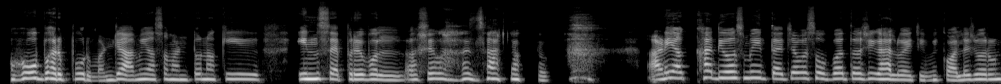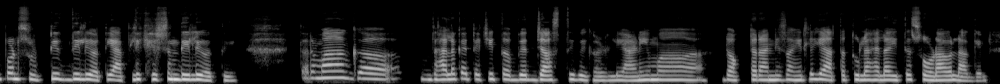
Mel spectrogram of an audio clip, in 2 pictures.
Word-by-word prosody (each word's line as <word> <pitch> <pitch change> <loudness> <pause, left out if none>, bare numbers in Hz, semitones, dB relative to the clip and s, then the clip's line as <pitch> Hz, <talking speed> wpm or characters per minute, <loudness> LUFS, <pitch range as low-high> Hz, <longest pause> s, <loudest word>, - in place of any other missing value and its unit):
हो, 275 +5 +4
भरपूर. 250 -2 +3
म्हणजे 195 +7 -1
आम्ही 225 +1 +3
असं 235 0 -2
म्हणतो 220 +1 -1
ना, 235 -1 +2
की 240 -1 -1 0.5
"इनसेपरेबल 235 -2 +5 0.3
असे 230 +4 -1 0.4
झालं 250 +2 0 0.2
होत." 190 -1 -8 1.1
आणि 260 +6 +4
अख्खा 285 +2 +1
दिवस 295 0 +2
मी 300 0 +1
त्याच्यासोबत 260 0 -2
अशी 255 0 -1
घालवायची. 215 -5 +1
मी 195 +2 -5
कॉलेजवरून 220 +4 +1
पण 265 -1 +2
सुट्टीच 225 +1 -2
दिली 240 -1 +3
होती, 210 +2 -2
ॲप्लिकेशन 230 +3 +1
दिली 225 0 +5
होती. 185 -2 -5 0.7
तर - - -9
मग 300 -1 +1
अ, 250 -3 0 0.5
झालं 230 +1 +1
काय, 260 - -2
त्याची 230 +1 -3
तब्येत 215 -1 0
जास्ती 210 +2 0
बिघडली 190 -2 -4
आणि 195 +2 +1
मग 215 0 +2 0.4
अ, - - -10 0.2
डॉक्टरांनी 205 0 -1
सांगितलं, 205 +2 -3
की 240 - +2
"आता 205 -1 -2
तुला 210 -2 +1
याला 205 0 0
इथे 225 +4 -4
सोडावं 195 -1 0
लागेल." 170 -2 -5
230 Hz, 145 wpm, -20 LUFS, 205-250 Hz, 1.1 s, इनसेपरेबल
